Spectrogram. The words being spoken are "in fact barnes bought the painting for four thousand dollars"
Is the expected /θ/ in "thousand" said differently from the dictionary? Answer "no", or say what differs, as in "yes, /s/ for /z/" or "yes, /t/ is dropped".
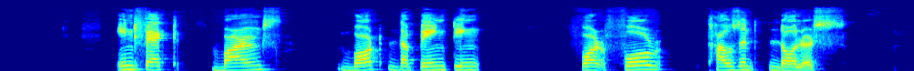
yes, /t/ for /θ/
